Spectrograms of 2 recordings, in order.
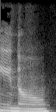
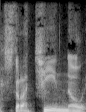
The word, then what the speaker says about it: stracchino: Stracchino. – And what is that? Can you explain to people out there in TV land what stracchino is? Did I say that right? – Yeah, it's a very delicious spreadable cheese.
